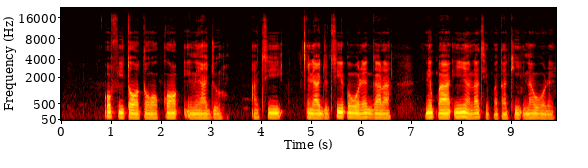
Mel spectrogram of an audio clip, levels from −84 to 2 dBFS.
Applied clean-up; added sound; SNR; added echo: none; none; none; none.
